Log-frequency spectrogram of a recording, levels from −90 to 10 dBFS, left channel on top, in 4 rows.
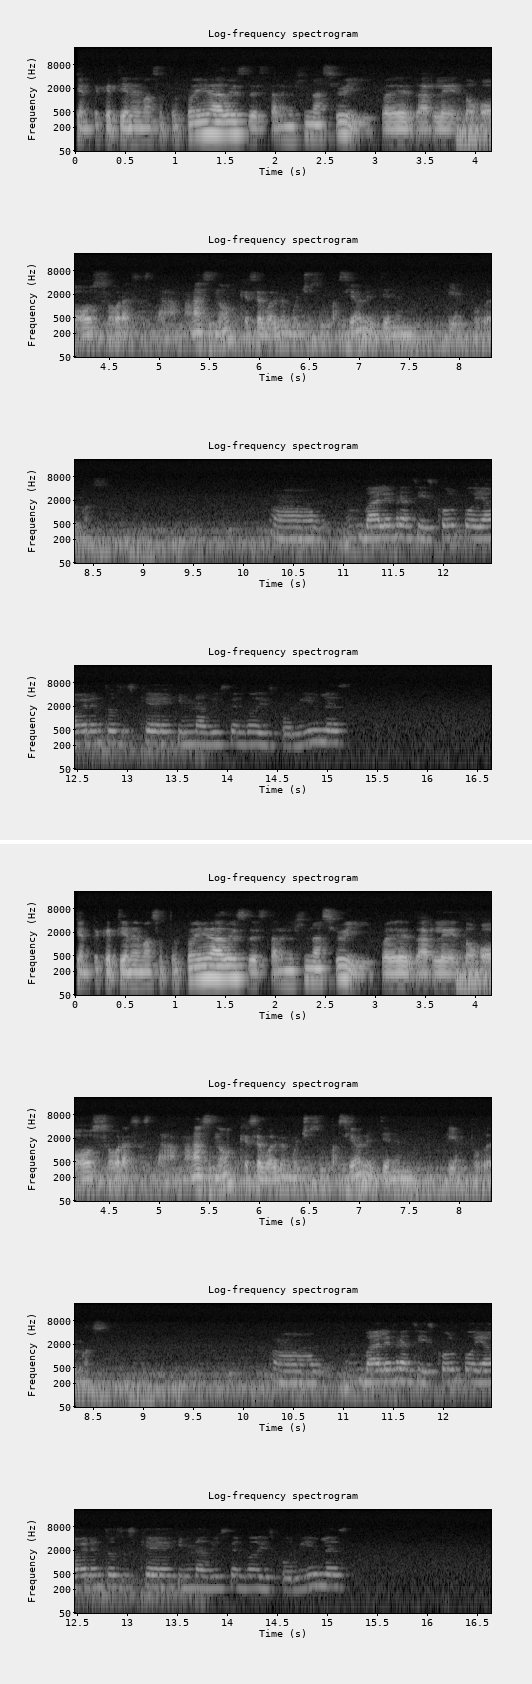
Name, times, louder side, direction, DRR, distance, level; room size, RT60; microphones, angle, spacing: voice 1, 0.0-7.6 7.9-8.5, right 3 dB, 80° right, 0.6 m, -27 dB
sound 1, 3.8-13.8, right 2 dB, 35° right, 0.6 m, -38 dB
voice 2, 10.2-15.2, equal, 5° right, 2.2 m, -37 dB
10.0 x 4.8 x 2.2 m
head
